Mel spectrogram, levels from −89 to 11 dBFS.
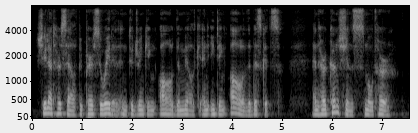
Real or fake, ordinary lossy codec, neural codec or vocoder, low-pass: real; Opus, 64 kbps; none; 7.2 kHz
